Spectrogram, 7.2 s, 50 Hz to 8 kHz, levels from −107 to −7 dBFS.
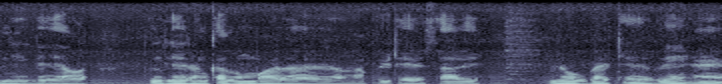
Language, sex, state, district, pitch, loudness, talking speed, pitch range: Hindi, male, Uttar Pradesh, Varanasi, 110 Hz, -34 LUFS, 125 wpm, 105-110 Hz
